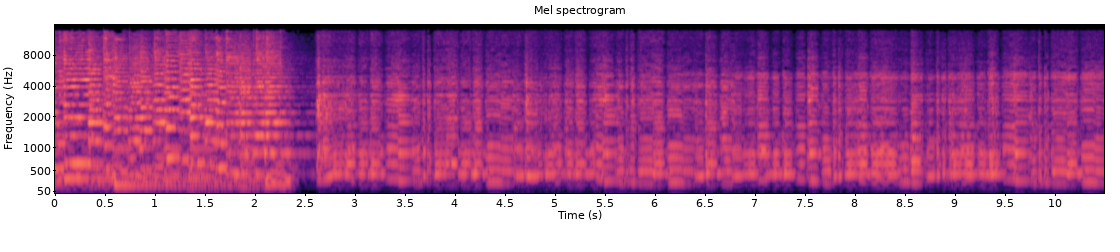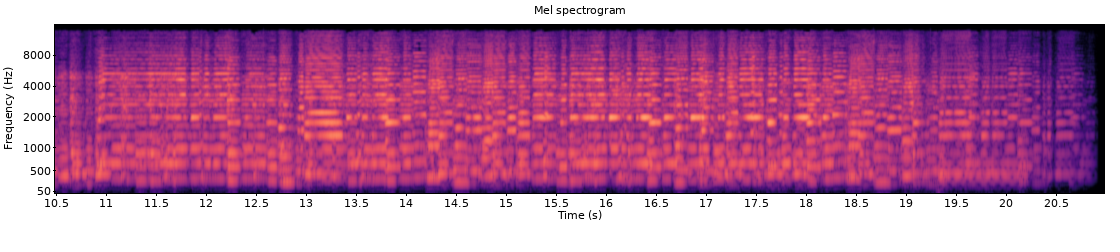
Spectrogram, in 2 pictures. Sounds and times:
Middle Eastern music: 0.0 - 20.9.

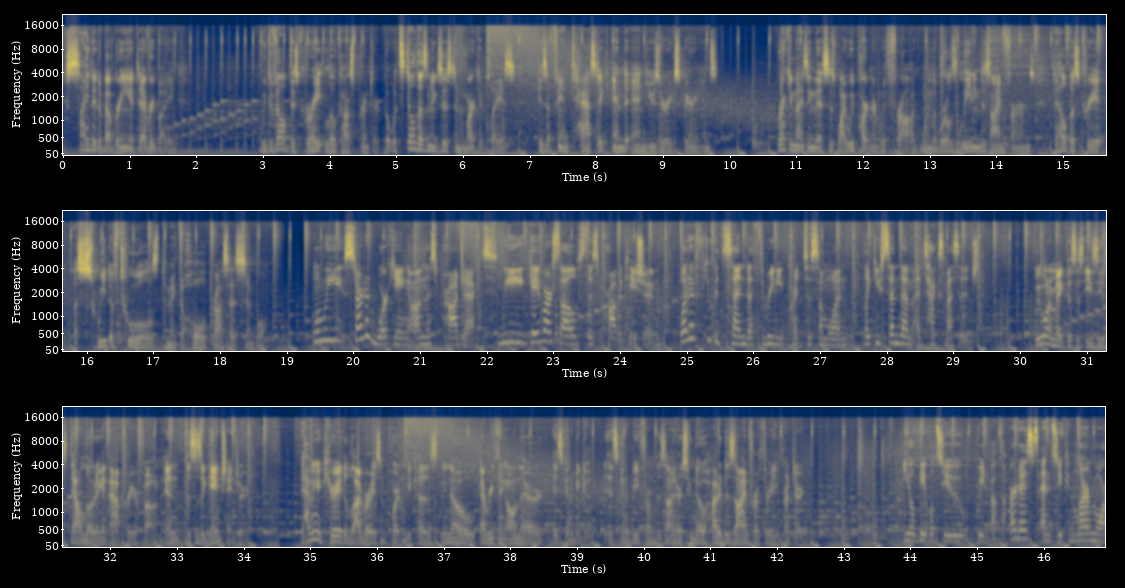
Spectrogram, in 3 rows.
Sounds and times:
Speech: 0.0 - 1.7, 3.0 - 9.8, 10.7 - 18.7, 19.4 - 29.4, 30.2 - 34.1, 34.9 - 42.4, 43.9 - 46.9
Music: 0.0 - 46.9.

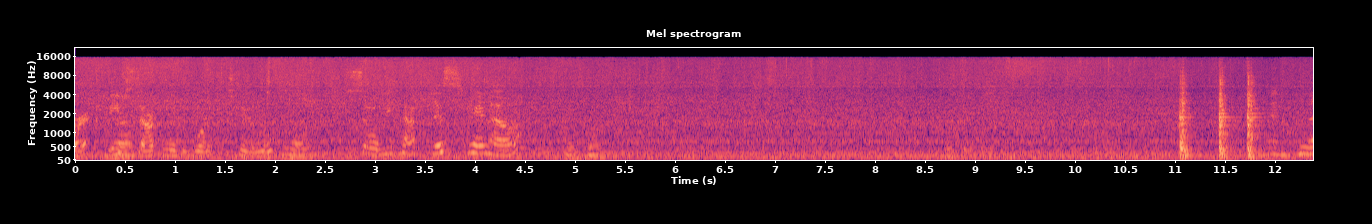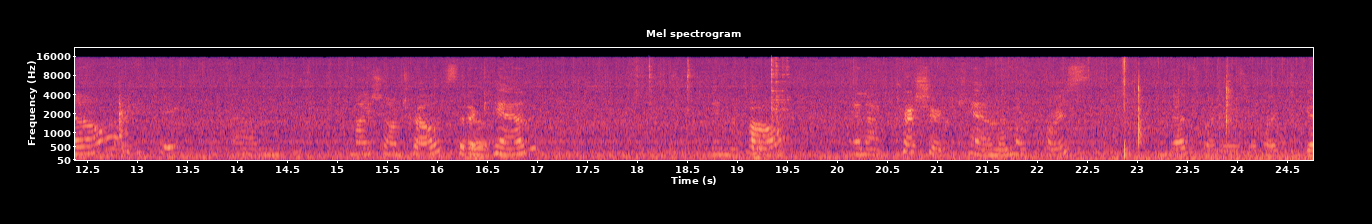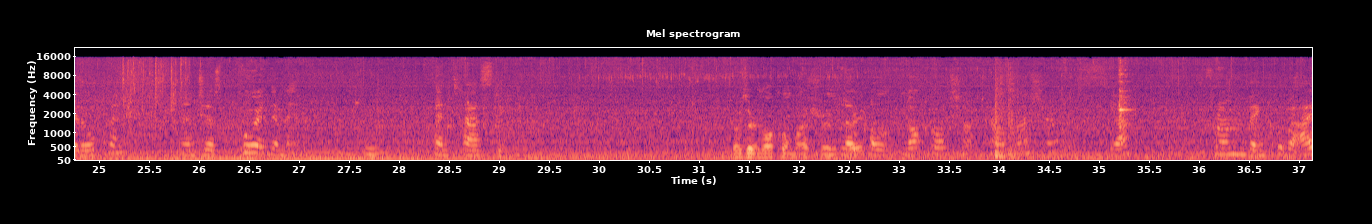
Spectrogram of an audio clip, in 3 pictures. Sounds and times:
Frying (food): 0.0 - 37.1.

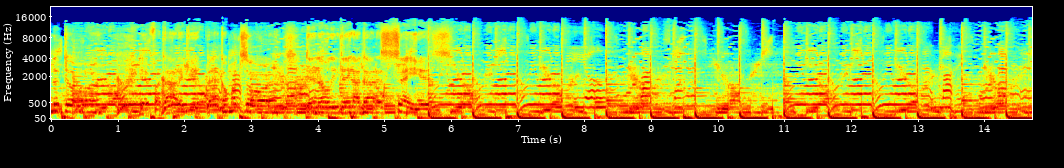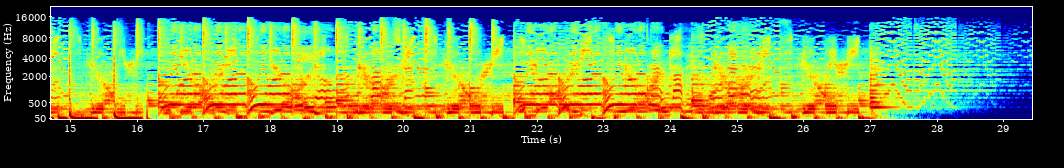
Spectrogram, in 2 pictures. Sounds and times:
Hip hop music: 0.0 - 28.9.

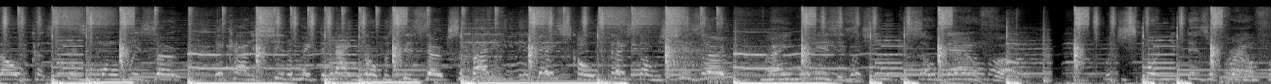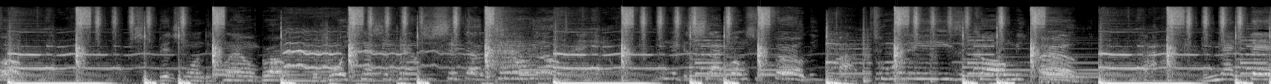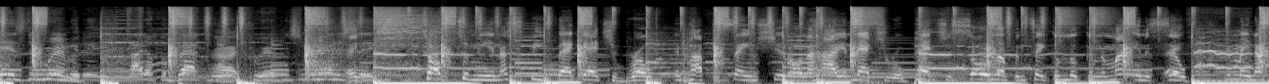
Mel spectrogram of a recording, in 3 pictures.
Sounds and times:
Rapping: 0.0 - 10.3, 10.9 - 13.2, 14.0 - 23.5, 24.1 - 38.1
Hip hop music: 0.0 - 38.1.

